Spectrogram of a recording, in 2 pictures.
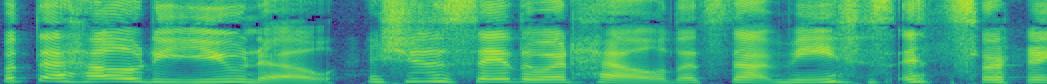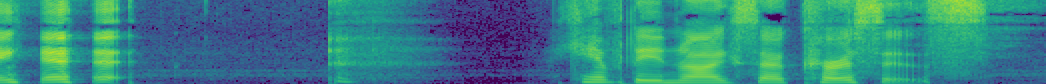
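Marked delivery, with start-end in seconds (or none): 0.0-1.3 yelled line. A speaker recaps a scene for co-hosts, imitating Nagisa shouting. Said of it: "she's just shouting".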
